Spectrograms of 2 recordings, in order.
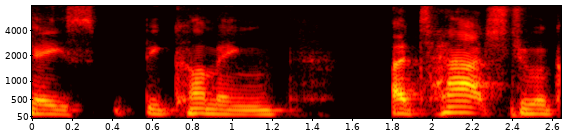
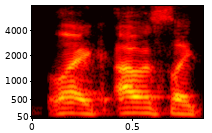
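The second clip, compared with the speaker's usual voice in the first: usual speaking voice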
